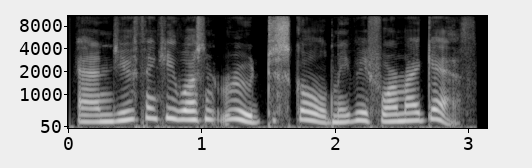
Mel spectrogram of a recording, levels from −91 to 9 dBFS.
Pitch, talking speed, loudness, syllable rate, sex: 230 Hz, 230 wpm, -16 LUFS, 4.8 syllables/s, female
